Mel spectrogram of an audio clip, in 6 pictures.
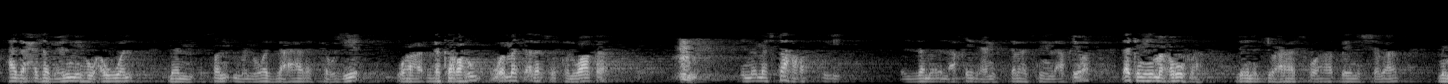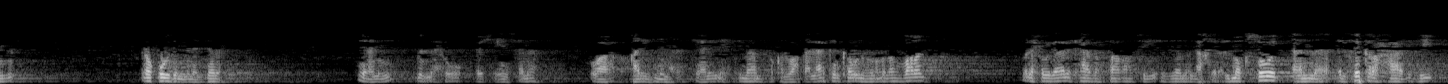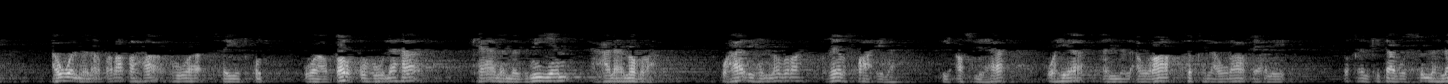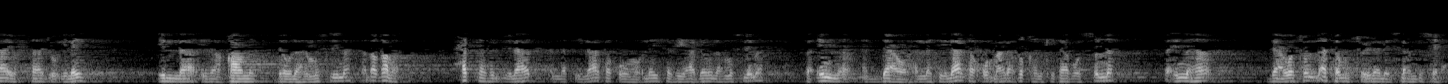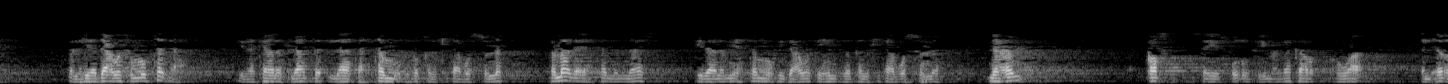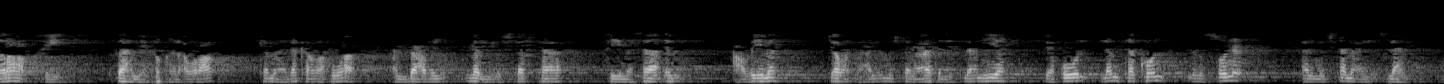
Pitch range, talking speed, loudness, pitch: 135-155 Hz, 125 wpm, -25 LUFS, 140 Hz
